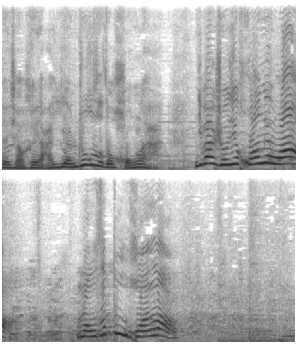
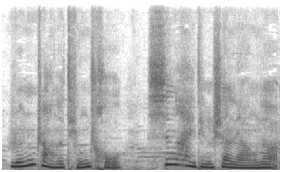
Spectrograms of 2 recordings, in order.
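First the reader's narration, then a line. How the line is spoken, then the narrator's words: Quiet muttering. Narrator (Chinese): 那妹子啊小声的嘀咕了一句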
